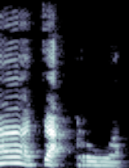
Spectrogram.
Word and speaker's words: จรวด: รอ ลิง วอแหวน เช่น คำ ว่า จรวด จรวด อ่าน ว่า จรวด ขอ อนุ ณา อ่าน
